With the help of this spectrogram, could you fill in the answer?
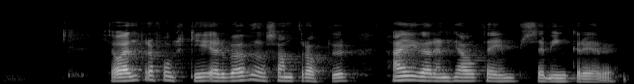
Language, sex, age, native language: Icelandic, female, 50-59, Icelandic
